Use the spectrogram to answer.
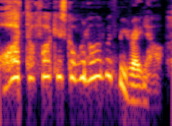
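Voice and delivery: high bewildered murmur, confused; lost and high-pitched, asking himself; bewildered inner voice. Retold or imitated. Inner confused cry quoted.

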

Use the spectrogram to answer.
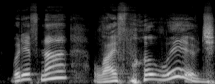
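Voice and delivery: laughing uplift. Real, not acted. Laughing payoff of life advice.

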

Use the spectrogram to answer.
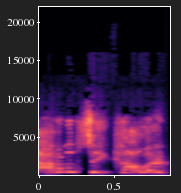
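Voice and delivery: very high, innocent mock voice; mock naive voice. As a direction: parrot the cliché sweetly. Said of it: "that you have been saying".

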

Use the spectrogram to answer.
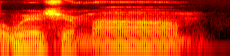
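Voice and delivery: slow, loaded, leading question; ominous dad question. Shown as a demonstration. Dad to his kids, slowly and ominously. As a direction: let it hang like trouble is coming. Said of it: "I look around, I go".

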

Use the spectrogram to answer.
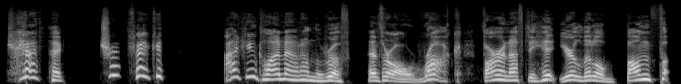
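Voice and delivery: very high, loud, exasperated rant; kettle whistle voice. Acted. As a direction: squeal in disbelief, building. Furious manager, kettle voice.

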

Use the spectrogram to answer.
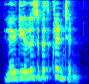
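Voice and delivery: loud, fast herald call; shouted announcement. A narrator's reading. A groom announces the lady to the room, loud call. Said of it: "a groom shouted out".

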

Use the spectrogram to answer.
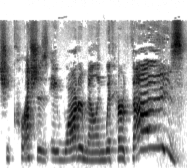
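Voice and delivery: slow build to a high, stretched THIGHS; amazed raving. Real, not acted. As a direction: rave slowly, ending on a long high note. Raves about an outlandish guest.

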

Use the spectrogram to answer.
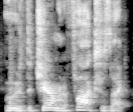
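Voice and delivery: ordinary talk

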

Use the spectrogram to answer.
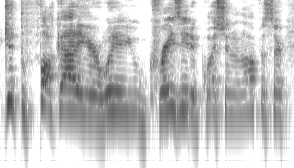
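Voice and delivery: high-pitched mock outrage; indignant soldiers. Soldiers telling off the drunk who questioned an officer, high mock indignation.

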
